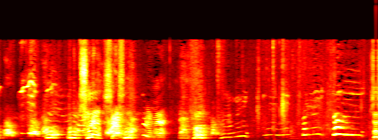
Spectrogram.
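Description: A small spitz and a German shepherd bark and yip excitedly up close in rapid, overlapping bursts, with some whimpering, while a person speaks briefly among the barks.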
